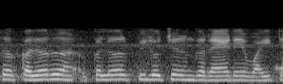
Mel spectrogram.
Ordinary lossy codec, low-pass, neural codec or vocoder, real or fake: none; 5.4 kHz; none; real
